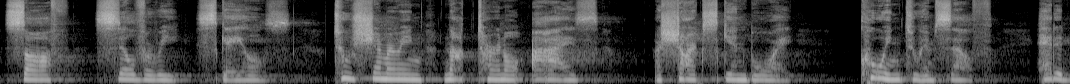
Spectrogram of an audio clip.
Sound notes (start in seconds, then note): none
